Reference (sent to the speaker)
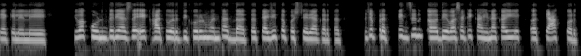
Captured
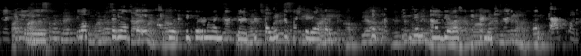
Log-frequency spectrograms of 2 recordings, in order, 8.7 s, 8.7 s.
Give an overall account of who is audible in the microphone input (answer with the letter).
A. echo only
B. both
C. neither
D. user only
B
